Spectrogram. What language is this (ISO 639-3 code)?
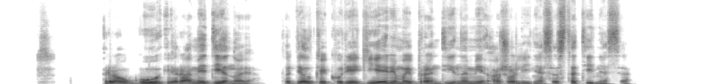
lit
